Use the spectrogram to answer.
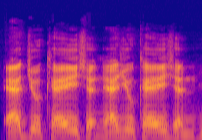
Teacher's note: Nhấn vào âm tiết thứ ba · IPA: / edʒ.əˈkeɪ.ʃᵊn /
